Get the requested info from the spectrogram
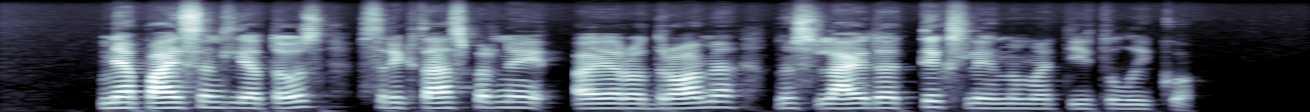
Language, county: Lithuanian, Vilnius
